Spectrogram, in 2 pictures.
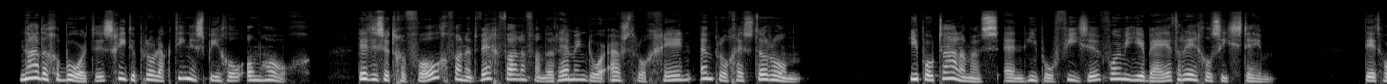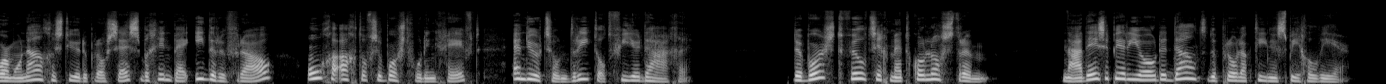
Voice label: nl e-learning, frauen

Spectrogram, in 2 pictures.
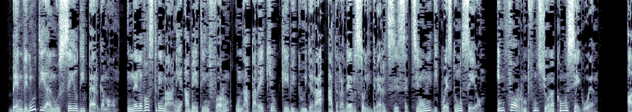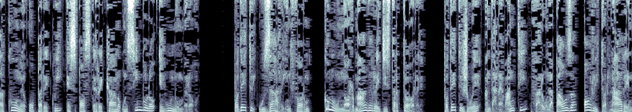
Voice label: ital

